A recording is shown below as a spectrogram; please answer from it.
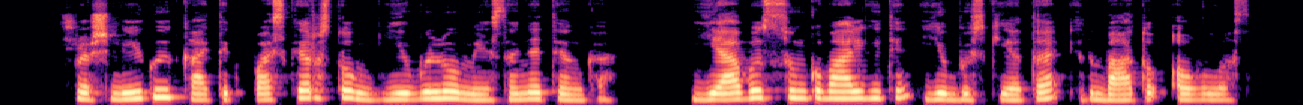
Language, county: Lithuanian, Marijampolė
